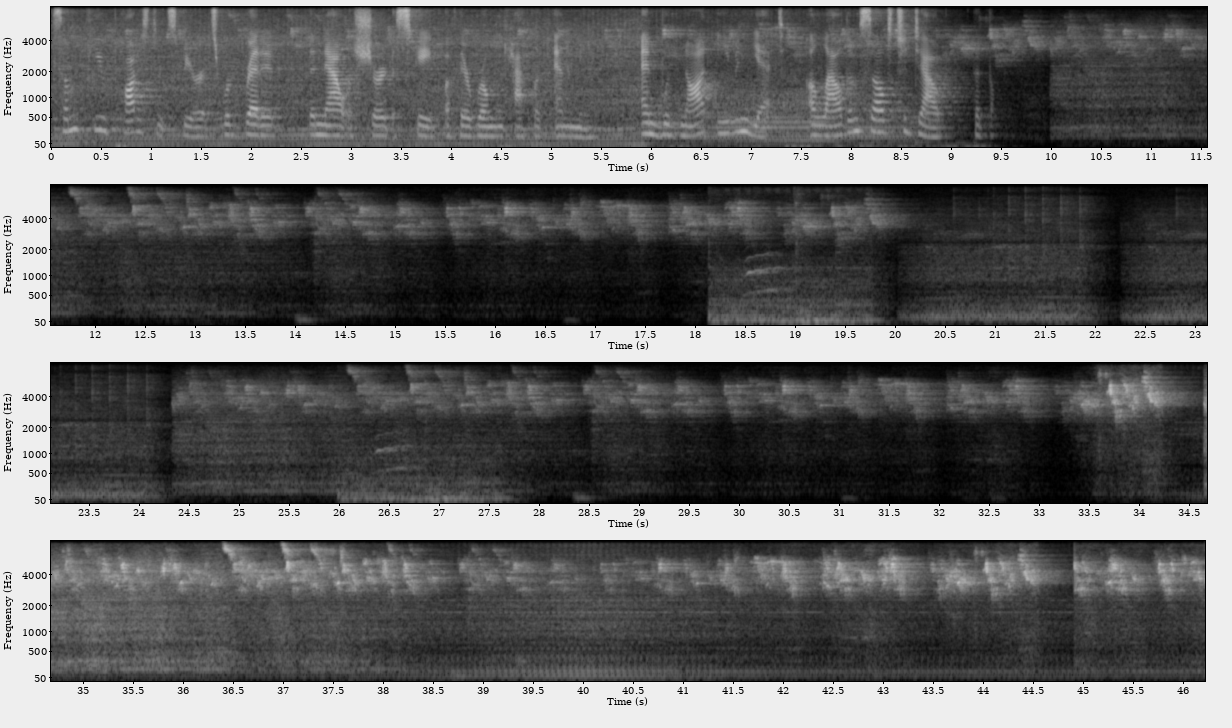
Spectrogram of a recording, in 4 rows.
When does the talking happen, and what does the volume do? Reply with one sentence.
The talking can be heard from 0.0 to 9.3 s, at a steady volume.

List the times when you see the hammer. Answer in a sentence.
You can't hear the hammer here.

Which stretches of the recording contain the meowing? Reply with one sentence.
You can hear the meowing from 18.1 to 19.8 s and from 25.9 to 27.6 s.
